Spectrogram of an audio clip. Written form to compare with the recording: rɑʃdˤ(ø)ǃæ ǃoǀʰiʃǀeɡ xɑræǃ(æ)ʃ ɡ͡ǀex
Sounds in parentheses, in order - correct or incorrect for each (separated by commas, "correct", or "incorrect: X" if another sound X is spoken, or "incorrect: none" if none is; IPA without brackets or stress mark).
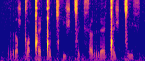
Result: correct, correct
